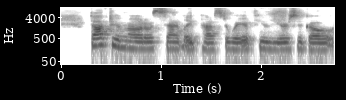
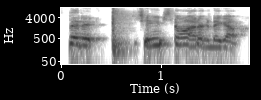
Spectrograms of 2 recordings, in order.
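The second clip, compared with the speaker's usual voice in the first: normal talking voice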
